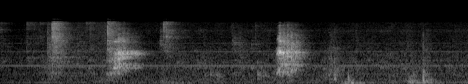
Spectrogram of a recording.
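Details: Captive macaw squabbling with its owner: several harsh, raspy bursts at irregular intervals, two much louder than the rest, amid quieter indoor background sounds.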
